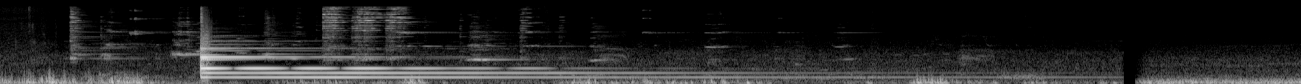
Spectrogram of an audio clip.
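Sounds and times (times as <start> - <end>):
large temple bell ringing: 2.0 - 11.2.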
